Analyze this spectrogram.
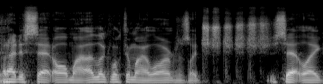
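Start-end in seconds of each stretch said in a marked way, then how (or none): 2.0-2.8 quick unvoiced ch-ch sounds; whispered clicking noise. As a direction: whisper a rapid clicking tick. Rapidly setting phone alarms.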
